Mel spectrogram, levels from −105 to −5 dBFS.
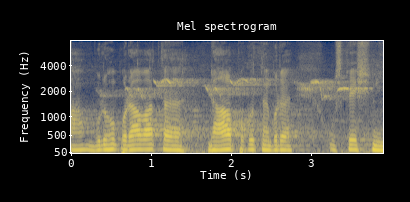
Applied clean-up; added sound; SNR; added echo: none; Bird; 15 dB; none.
